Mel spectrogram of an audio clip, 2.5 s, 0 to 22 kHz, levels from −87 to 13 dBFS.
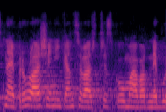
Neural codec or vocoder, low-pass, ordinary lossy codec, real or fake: none; 14.4 kHz; AAC, 48 kbps; real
